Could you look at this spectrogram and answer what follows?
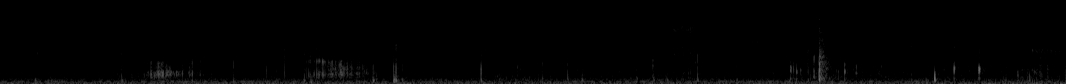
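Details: Abdominal gurgles during a chiropractic session, patient doing belly breaths while reflex points are pressed: soft gurgling bursts and brief squeaky rumbles over a steady low hum; borborygmi.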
